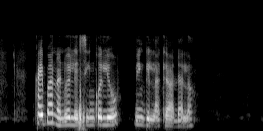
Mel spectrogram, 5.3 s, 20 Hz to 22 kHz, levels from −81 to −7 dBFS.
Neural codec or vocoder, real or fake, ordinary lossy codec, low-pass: codec, 16 kHz, 6 kbps, DAC; fake; none; 7.2 kHz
